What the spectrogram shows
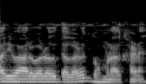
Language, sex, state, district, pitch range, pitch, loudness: Garhwali, male, Uttarakhand, Tehri Garhwal, 105-130 Hz, 120 Hz, -22 LUFS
